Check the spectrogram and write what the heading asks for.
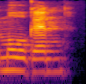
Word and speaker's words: Morgan: Joe, so that's JO, and then Morgan, MORGAN.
